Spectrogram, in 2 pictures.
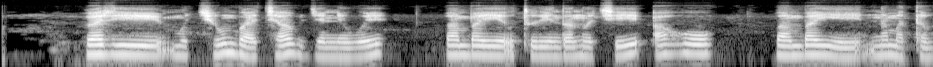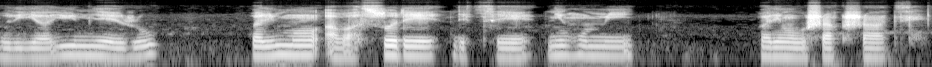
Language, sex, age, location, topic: Kinyarwanda, female, 25-35, Huye, education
